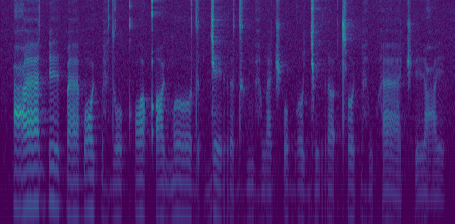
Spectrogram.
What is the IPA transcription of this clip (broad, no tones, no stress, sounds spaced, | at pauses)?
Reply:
ʕ æː d ɗ ɪː k͡p æː ɓ ɔ y̯ k͡p æ̤ d o kʰ ɔ u̯ qʼ ɐ y̯ ŋ͡m ɤː d ə ʔ ɟ e r ə d ə̤ ŋ æ̤ w æ t͡ʃʼ o b ɤː ɟ ə̤ i̯ r ɐː ʔ cʰ ɤ y̯ k͡p æ̤ w h æː t͡ʃʼ ɪː ʕ e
